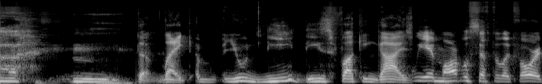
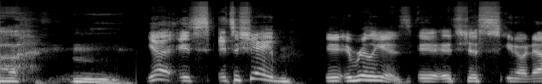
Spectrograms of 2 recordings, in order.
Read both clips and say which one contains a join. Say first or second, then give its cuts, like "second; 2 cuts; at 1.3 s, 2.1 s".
first; 2 cuts; at 1.4 s, 4.1 s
